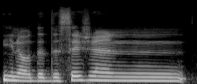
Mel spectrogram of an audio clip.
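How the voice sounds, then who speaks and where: A woman's voice: fairly low pitch, flat delivery, slow pace, dark tone, clean tone. A woman hosting a podcast, introducing her guest and asking curious questions. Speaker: podcast host.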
